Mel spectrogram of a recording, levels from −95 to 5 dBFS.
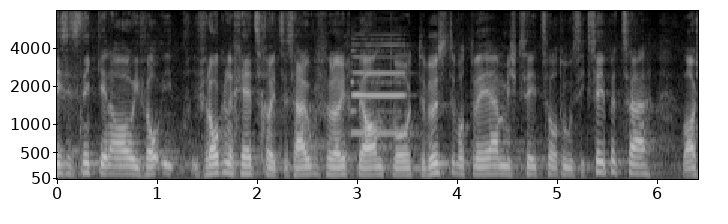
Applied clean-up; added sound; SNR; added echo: none; Wind instrument, woodwind instrument; 7 dB; none.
